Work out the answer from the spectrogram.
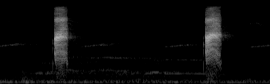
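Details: Long-tailed shrike call for drawing responses from other shrikes: two loud harsh rasps about a second and a half apart, with a faint whistle in between.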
